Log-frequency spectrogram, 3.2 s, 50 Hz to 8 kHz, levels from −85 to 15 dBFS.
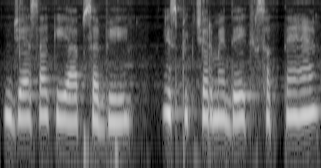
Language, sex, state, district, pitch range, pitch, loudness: Hindi, female, Bihar, Kaimur, 215-245 Hz, 230 Hz, -15 LUFS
